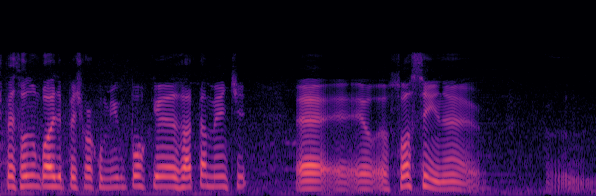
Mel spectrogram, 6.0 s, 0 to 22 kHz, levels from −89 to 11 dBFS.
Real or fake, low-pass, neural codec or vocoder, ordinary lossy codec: real; 7.2 kHz; none; none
